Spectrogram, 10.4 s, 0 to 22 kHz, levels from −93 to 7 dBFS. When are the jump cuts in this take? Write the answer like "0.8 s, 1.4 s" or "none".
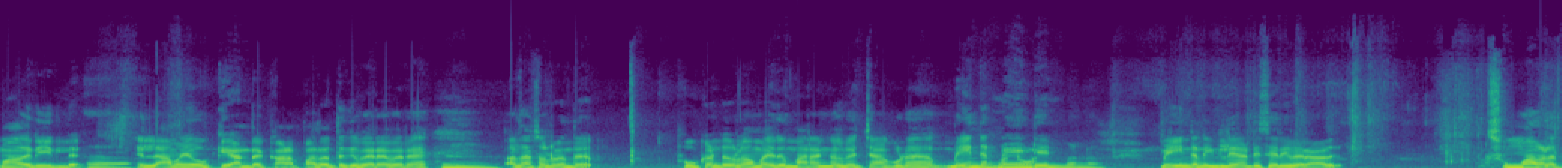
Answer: none

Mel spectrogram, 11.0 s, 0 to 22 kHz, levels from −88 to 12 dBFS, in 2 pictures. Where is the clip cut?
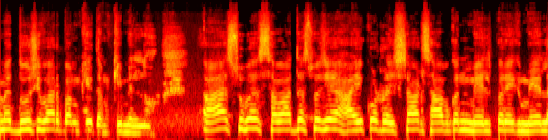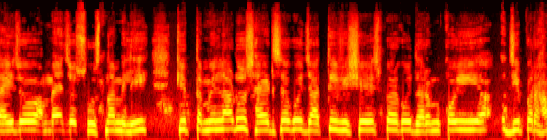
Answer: none

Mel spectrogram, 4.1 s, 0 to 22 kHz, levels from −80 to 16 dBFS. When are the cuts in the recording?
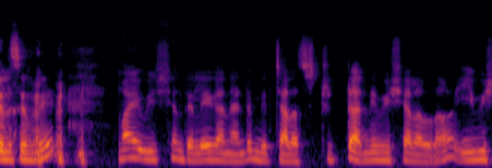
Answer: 1.0 s

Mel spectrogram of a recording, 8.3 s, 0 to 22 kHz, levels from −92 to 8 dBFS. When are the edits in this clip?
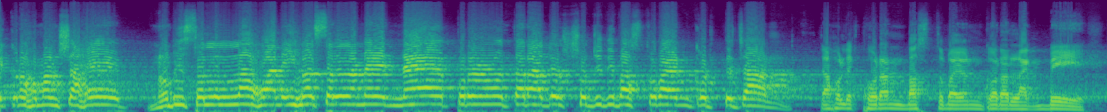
1.0 s, 6.0 s

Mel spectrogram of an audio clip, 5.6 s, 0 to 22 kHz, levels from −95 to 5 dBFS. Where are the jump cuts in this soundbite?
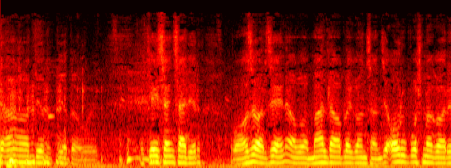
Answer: none

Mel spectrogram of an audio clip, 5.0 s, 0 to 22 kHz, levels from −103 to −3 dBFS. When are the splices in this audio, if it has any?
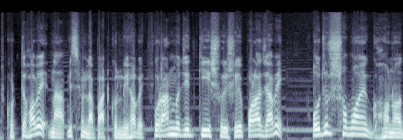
1.9 s, 3.7 s

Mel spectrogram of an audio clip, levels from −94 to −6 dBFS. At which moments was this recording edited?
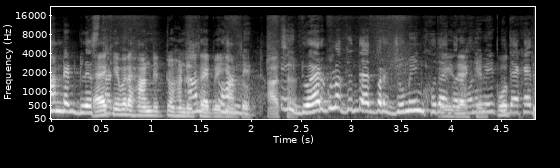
2.1 s

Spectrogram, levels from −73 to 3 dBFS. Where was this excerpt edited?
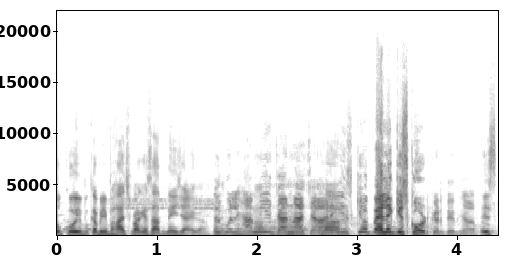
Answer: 1.5 s

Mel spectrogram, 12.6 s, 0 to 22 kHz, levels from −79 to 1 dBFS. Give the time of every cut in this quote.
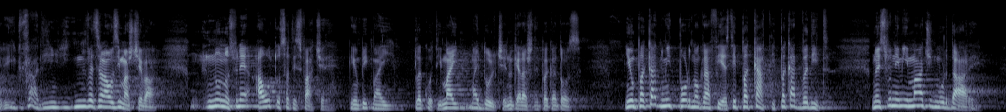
none

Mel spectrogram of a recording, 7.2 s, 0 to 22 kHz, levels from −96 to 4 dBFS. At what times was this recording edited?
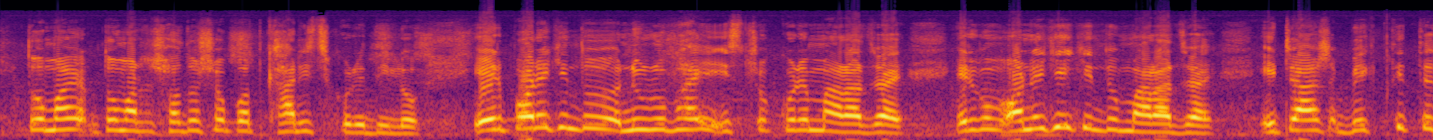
none

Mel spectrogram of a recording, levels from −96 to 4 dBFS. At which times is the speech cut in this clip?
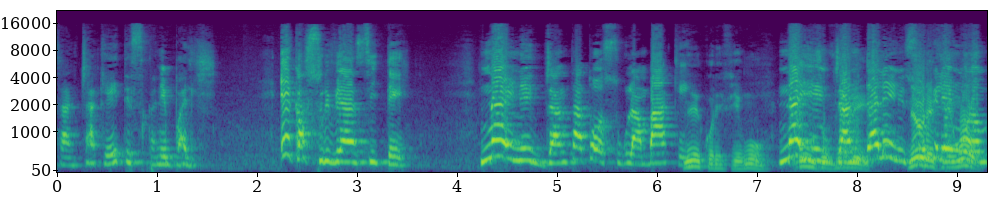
none

